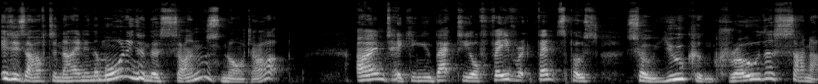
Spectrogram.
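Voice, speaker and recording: This put-on character voice sits at a middle pitch and moves at a moderate pace. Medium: read story.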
